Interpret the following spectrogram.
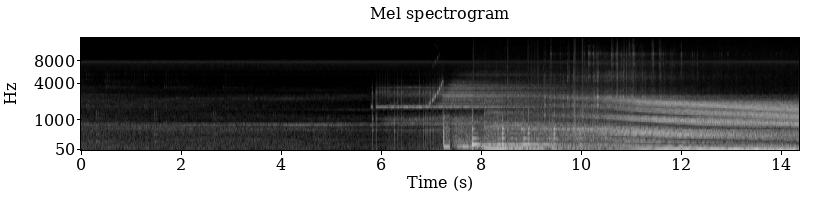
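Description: Eurorack modular synthesizer music, its notes generated from a houseplant's biodata through an Instruo Scion module. The first six seconds are faint. Then a held tone and a quick rising sweep come in, followed by a loud entry with deep bass and a cluster of tones that glide slowly downward.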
